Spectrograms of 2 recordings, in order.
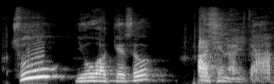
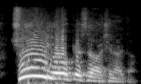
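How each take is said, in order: First: Very slow reverent reply; reverent answer. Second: Louder, higher proclamation; proclaimed answer. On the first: Ezekiel answering God, in a slow reverent voice. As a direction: draw the answer out humbly. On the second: Ezekiel's answer repeated for the congregation, in a loud proclaiming voice. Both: Acted.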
